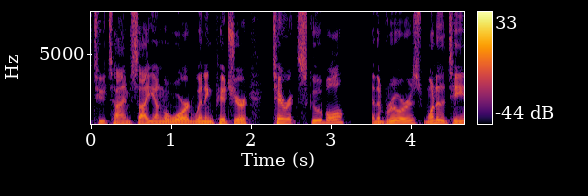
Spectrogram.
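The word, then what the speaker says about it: Tarik Skubal: Tarek Skubal. Tarek Skubal. Thank you very much. Hopefully he But you becomes have a to pronounce brewer.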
